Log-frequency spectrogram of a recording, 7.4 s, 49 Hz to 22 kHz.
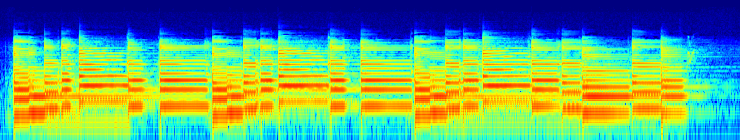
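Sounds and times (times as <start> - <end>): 
clean electric guitar on bridge pickup: 0.0 - 7.3.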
